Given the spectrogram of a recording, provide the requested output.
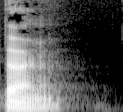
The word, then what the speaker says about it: Burnham: Burnham? Ja. Heißt wirklich Burnham.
